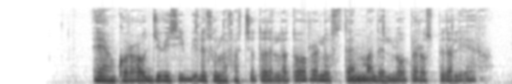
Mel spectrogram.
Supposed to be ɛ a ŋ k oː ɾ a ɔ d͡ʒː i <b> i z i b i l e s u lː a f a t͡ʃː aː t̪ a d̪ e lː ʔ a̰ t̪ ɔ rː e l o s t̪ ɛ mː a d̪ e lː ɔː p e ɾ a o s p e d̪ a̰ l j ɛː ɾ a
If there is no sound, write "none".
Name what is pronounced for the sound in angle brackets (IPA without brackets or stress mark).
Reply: v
